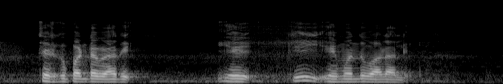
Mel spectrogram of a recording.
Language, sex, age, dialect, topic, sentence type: Telugu, male, 36-40, Telangana, agriculture, question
